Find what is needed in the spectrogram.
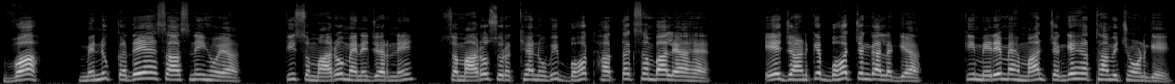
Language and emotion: Punjabi, surprised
